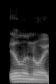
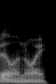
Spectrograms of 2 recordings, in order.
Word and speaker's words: Illinois: And anyone who pronounces the S at the end of Illinois deserves to be corrected loudly.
